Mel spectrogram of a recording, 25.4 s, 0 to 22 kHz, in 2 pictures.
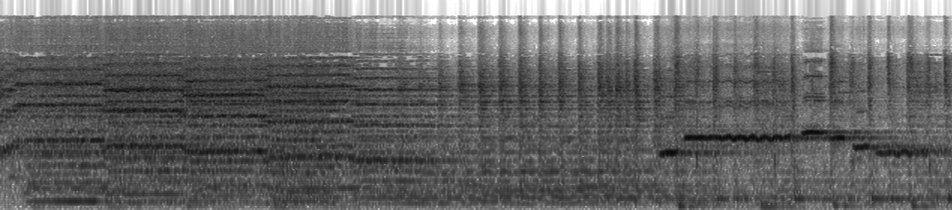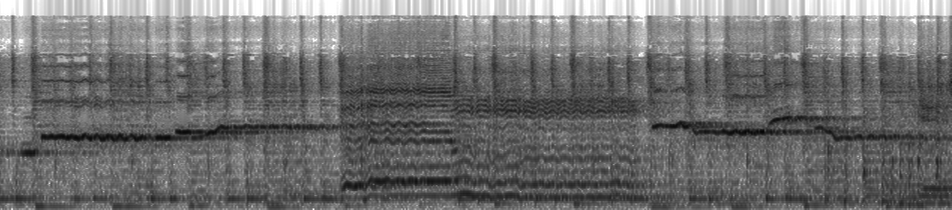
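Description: A Hindi film song's instrumental intro plays on the radio station 105.9 The Region, with full orchestral backing, and a clear, high whistled melody joins partway through, carrying the tune in sustained phrases above the music. No one speaks.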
